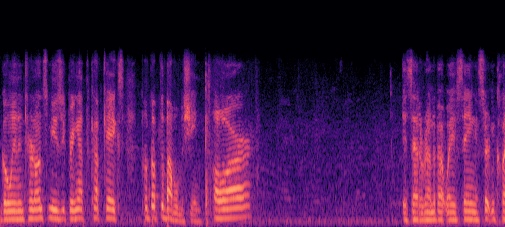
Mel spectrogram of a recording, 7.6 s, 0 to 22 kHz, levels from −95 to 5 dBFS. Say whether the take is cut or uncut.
uncut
